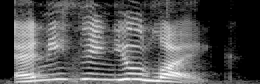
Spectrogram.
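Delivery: a touch of pride; the giant boasts of his dream-making; proudly. A narrator's reading. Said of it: "the B F G said proudly".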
